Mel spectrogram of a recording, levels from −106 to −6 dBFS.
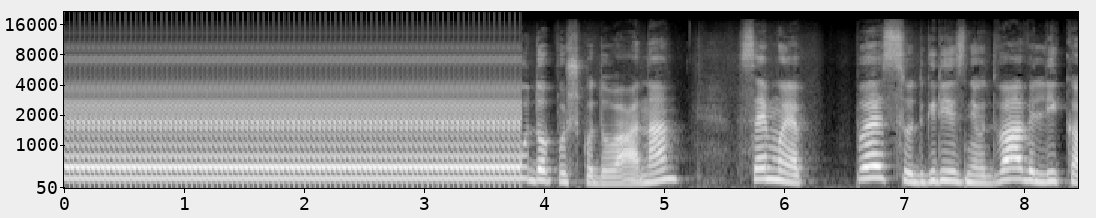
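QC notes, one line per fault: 0.0–3.81 s, system hang loop: it's already going when the clip starts. A single 42.67 ms slice of the speech repeats exactly, 88 times over, which fits a 2048-sample ring buffer the hardware kept replaying while the machine or driver was frozen. Because the slice is so short, you don't hear anything recognisable. It just becomes a steady, rough buzz at the 23.4 Hz loop rate until playback recovers.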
